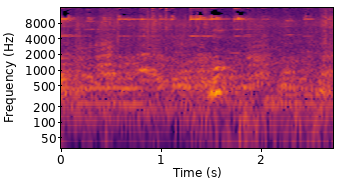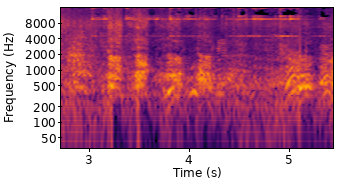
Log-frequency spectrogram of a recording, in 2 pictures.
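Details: Large Pakistani Bully Kutta dog: uneven clusters of sharp, harsh barks grow louder after a quieter start, with people's speech underneath.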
